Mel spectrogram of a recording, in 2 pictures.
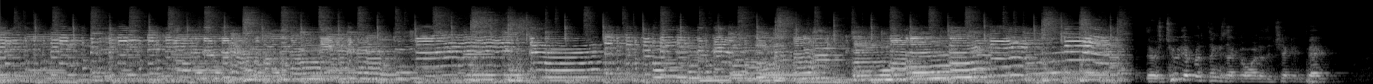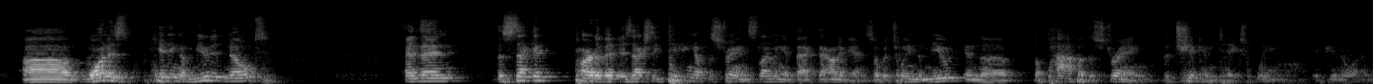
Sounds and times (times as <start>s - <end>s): Speech: 11.3s - 13.4s, 14.0s - 16.5s, 17.8s - 27.4s.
